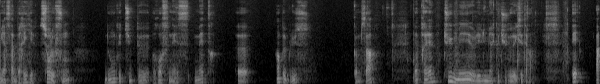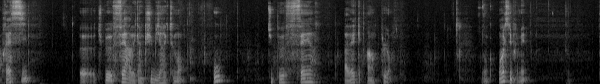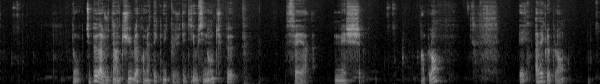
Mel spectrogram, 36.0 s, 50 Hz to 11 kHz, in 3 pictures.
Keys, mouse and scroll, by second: 3.6 click, 8.0 click, 17.9 middle click, 18.7 scroll up 3, 18.9 scroll down 3, 20.2-20.8 scroll down 3, 21.7 click, 23.5 x, 26.7-28.1 scroll up 1, 28.8 shift+a, 33.1-33.8 scroll up 3, 33.8 middle click, 34.8 middle click, 35.1 scroll up 1, 35.4-35.9 scroll down 2.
